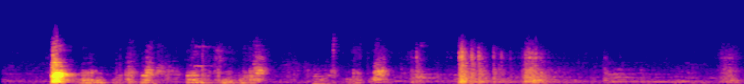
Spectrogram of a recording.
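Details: Brown toy poodle while playing, giving a sharp loud bark near the start followed by a run of soft short whines, grunts and yaps spread over several seconds.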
